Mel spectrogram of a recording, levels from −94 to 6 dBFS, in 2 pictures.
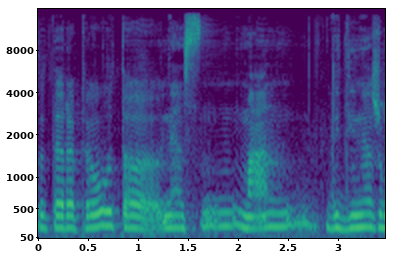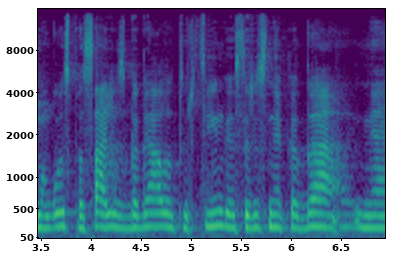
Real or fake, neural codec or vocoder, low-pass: fake; vocoder, 44.1 kHz, 128 mel bands, Pupu-Vocoder; 14.4 kHz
